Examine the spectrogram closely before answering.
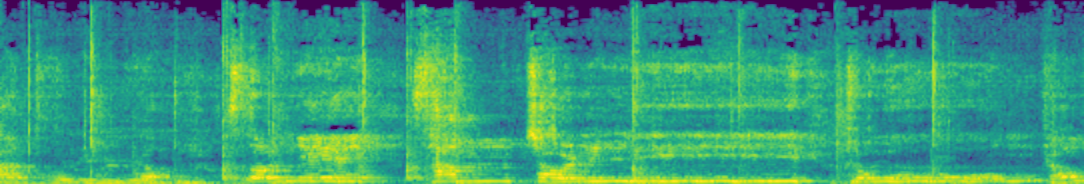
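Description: Elderly woman singing pansori solo, holding long notes that waver and bend, with sharp knocks sounding now and then.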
